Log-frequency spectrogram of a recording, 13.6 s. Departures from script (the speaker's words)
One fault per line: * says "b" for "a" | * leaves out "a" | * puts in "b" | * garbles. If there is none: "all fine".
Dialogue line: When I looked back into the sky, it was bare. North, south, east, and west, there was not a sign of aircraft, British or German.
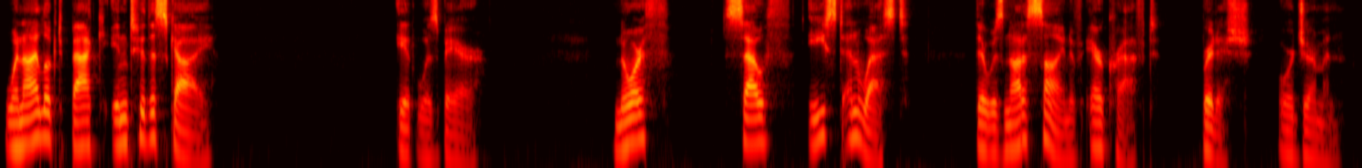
all fine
